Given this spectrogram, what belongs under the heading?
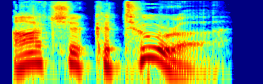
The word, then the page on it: acciaccatura: British English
